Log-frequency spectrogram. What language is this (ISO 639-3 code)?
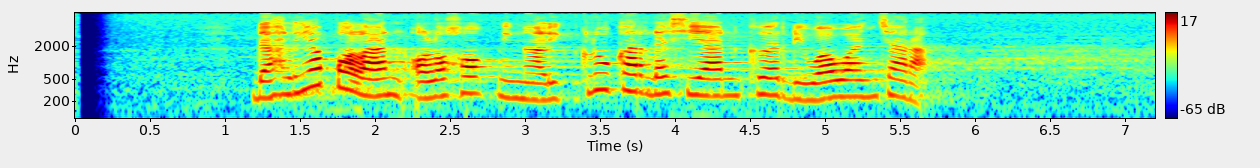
sun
